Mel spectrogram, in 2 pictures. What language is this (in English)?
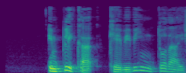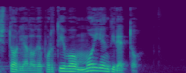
Galician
